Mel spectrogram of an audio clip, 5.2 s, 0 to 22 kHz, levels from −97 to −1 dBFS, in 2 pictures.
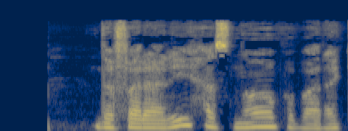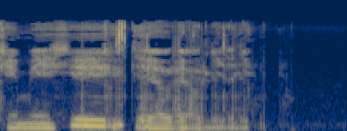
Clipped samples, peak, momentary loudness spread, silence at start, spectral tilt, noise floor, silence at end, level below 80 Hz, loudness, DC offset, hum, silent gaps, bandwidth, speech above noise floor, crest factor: under 0.1%; 0 dBFS; 20 LU; 0.7 s; -2.5 dB/octave; -71 dBFS; 0.75 s; -58 dBFS; -23 LUFS; under 0.1%; none; none; 11.5 kHz; 46 dB; 26 dB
